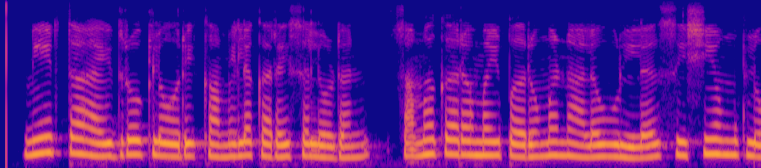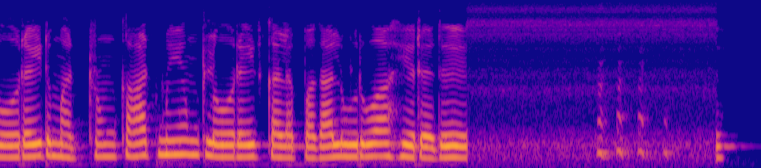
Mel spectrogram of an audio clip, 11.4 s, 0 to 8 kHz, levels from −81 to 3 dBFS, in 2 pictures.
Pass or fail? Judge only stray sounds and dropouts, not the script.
fail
